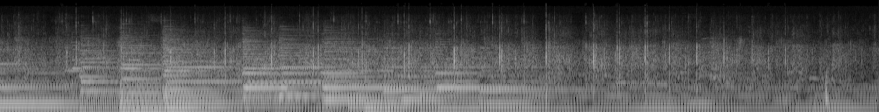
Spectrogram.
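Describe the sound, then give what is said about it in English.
An audience claps steadily for several seconds as a hand clap of praise during a church service, the applause mixed with sustained keyboard or organ chords playing underneath, full throughout. “Let's give them one more hand clap of praise.”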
